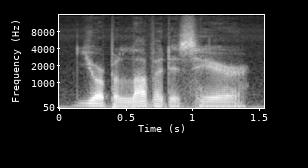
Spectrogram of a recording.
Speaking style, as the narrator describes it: Lynch whispered to Stephen

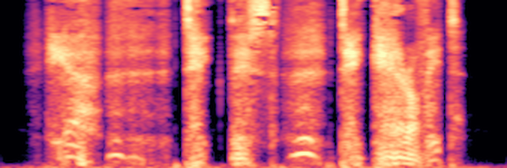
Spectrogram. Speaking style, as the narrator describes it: he whispered

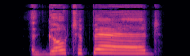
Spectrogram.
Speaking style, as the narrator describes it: again shouted

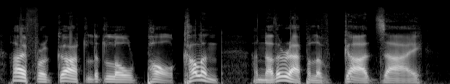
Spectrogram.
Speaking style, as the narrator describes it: he cried

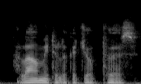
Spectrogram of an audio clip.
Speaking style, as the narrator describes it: he said, in a low, almost inaudible voice

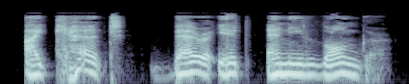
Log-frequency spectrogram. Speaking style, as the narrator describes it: he drawled between groans, repeating even more slowly

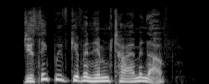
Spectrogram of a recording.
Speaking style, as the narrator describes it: McCumber asked Wilson cheerfully

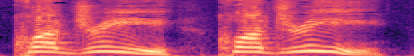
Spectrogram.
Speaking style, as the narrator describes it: A red-faced young woman excitedly crying

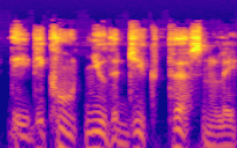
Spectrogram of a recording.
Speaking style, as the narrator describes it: whispered Anna Pavlovna

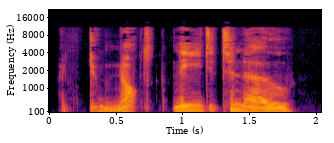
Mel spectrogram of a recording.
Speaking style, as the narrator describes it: Pilate responded in a choked, angry voice

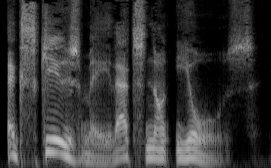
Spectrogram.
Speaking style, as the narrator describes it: he brought out, sternly and incisively, though he spoke rather softly

